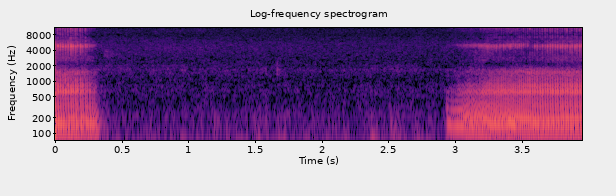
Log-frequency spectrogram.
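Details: Shih Tzu dog snoring: one rasping snore fades out, then a long quiet pause before the next harsh, buzzy snore begins.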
